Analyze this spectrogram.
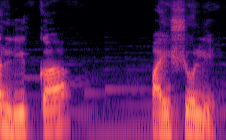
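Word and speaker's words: Luca Pacioli: में, उसका नाम था ल्यूका पाइशोली, यही शायद इसका प्रोनाउंसिएशन है, पता नहीं बाकी।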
